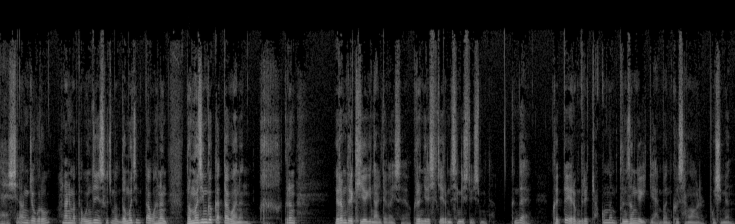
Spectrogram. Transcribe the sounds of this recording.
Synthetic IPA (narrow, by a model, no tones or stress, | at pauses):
neɕʰinaŋd͡ʑʌɡɯɾohanaɲimɦapʰe̞ond͡ʑʌɲisʰʌd͡ʑimʌnʌmʌd͡ʑint͈aɡohanɯnːʌmʌd͡ʑinɡʌt̚k͈at̚t͈aɡohanɯn | kɯɾʌn | jʌɾʌbɯndɯɾekijʌɡina̰ɭt͈e̞̰ɡa̰is͈ʌ̰jo̰kɯɾʌniɾiɕʰi̥ɭt͡ɕ͈e̞jʌɾʌbundɯɾisʰeŋɡiɭsud̥ois͈ɯmɲid̥a | kɯnde̞̰ | kɯt͈e̞jʌɾʌbundɯɾit͡ɕ͈ok͈ɯmːanpuns̬ʰʌŋɲʌɡik͈e̞̰hambʌnkɯsʰaŋɦwaŋɯɭpoɕʰimjʌn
